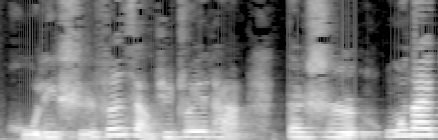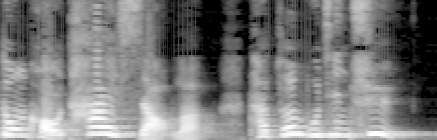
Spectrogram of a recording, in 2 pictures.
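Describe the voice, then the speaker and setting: A woman telling a children's story in a gentle, singsong narration as the host. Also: sits high.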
